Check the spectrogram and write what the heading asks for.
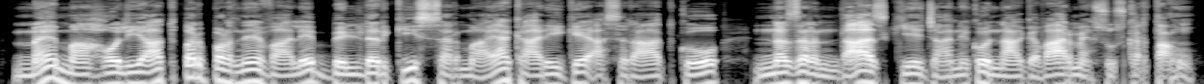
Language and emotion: Urdu, disgusted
